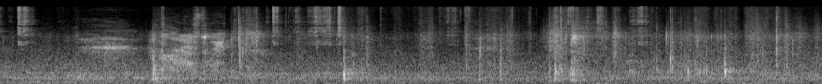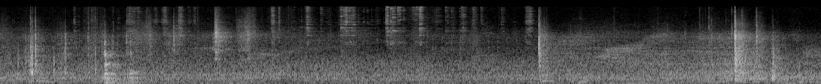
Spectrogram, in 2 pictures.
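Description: Metal bangles clinking and jingling, with clothes rustling and small knocks as someone rummages in a wooden wardrobe. A louder knock near the end as the wardrobe door is pushed shut.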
